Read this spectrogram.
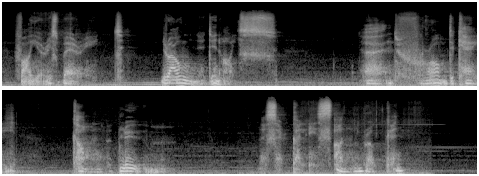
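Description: A woman speaks slowly and softly in a low, breathy voice.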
